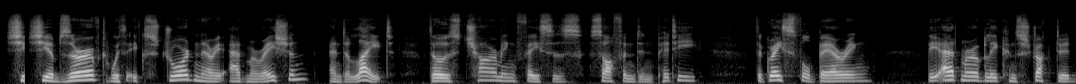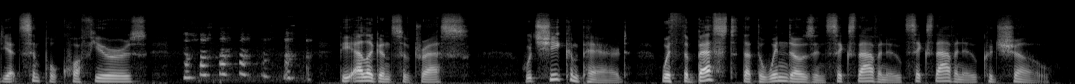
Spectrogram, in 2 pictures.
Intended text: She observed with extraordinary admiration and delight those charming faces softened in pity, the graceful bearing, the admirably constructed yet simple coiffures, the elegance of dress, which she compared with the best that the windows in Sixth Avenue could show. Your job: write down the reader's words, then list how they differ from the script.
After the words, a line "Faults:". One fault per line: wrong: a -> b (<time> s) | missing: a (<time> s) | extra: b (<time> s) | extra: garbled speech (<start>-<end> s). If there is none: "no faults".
She she observed with extraordinary admiration and delight those charming faces softened in pity, the graceful bearing, the admirably constructed yet simple coiffures, the elegance of dress, which she compared with the best that the windows in Sixth Avenue Sixth Avenue could show.
Faults:
extra: she (0.3 s)
extra: Sixth Avenue (19.8 s)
